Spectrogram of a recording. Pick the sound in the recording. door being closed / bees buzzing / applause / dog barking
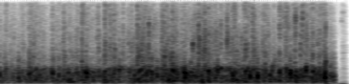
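applause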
